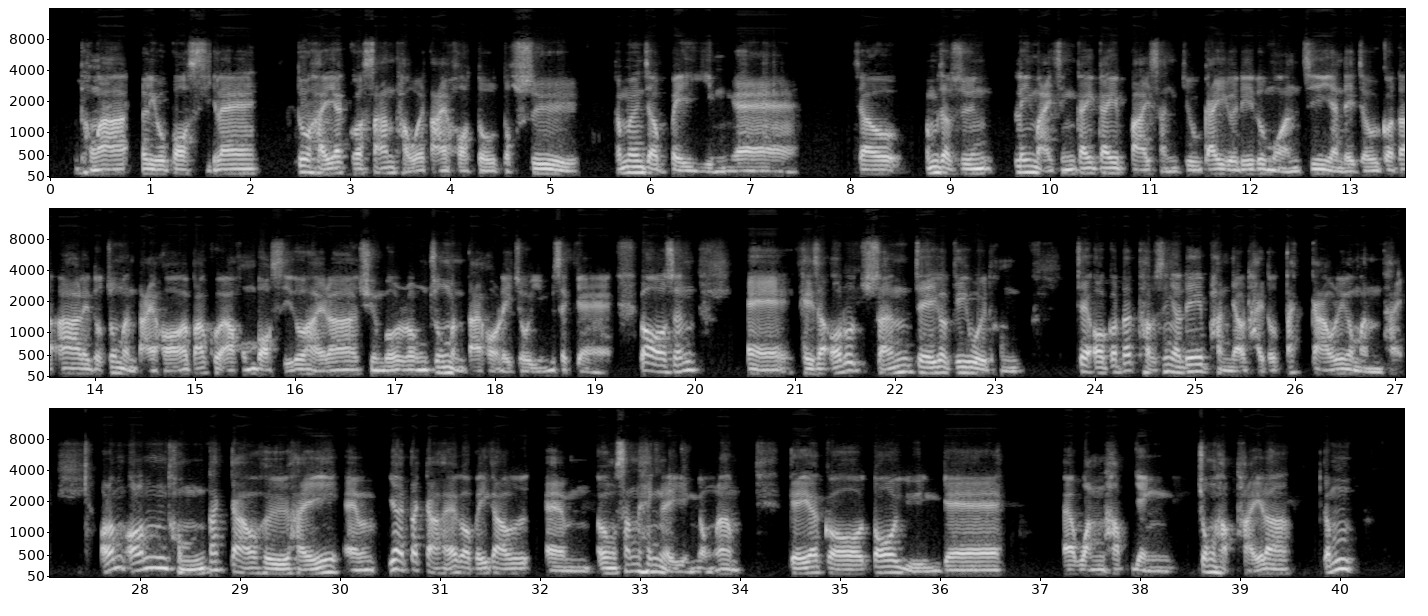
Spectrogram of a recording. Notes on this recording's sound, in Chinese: 地點：ZOOM 會議室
